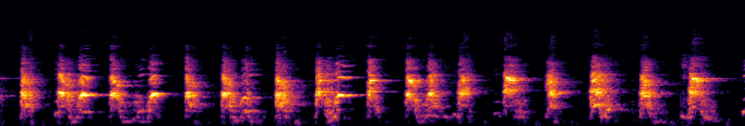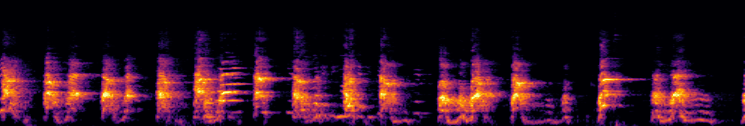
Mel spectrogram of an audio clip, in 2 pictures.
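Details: Playful Golden Retriever with its owner, giving a long run of rapid, harsh barks, roughly two each second, kept up almost without pause for twenty seconds, each bark short and noisy.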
